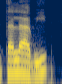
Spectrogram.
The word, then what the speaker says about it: Taliavi: el apellido se escribe Taliavi, pero se dice Talavi, eh, la convoca eh, durante 1907 para que realice una serie de presentaciones junto con la compañía.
